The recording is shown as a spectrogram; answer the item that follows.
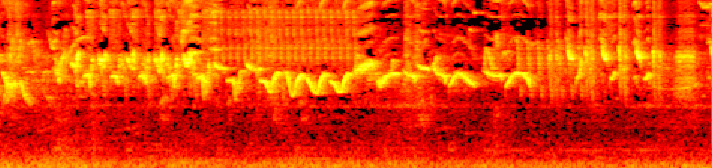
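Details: Chinese hwamei, tame and caged in Hà Nội, known for its fine voice, pouring out looping, wavering whistles that bounce up and down in quick succession, with short pauses between bursts and a low hum beneath.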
